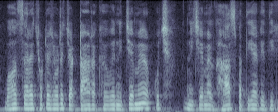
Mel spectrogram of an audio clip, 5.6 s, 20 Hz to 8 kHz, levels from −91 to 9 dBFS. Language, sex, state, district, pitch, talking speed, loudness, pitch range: Hindi, male, Jharkhand, Ranchi, 110 Hz, 185 wpm, -18 LUFS, 105-120 Hz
